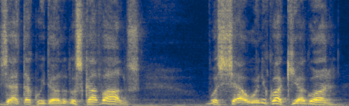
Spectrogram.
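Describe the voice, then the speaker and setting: A man's put-on character voice, hoarse and raspy, high in pitch, at a moderate pace. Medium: read story. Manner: curt, authoritative.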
